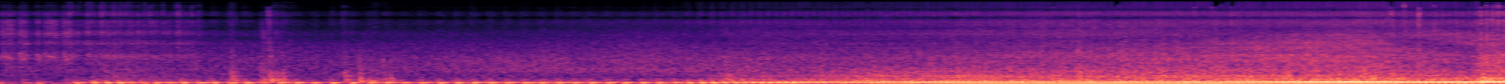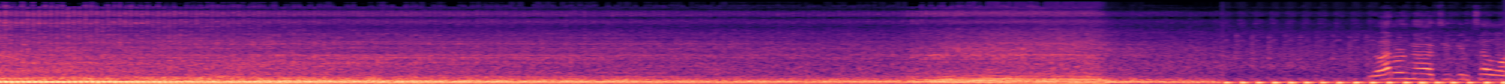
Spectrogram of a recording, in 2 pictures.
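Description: A mid-size Polaris Ranger UTV hauling a load uphill at dusk, its engine droning steadily and swelling in the middle before easing off, with a voice heard briefly over it.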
